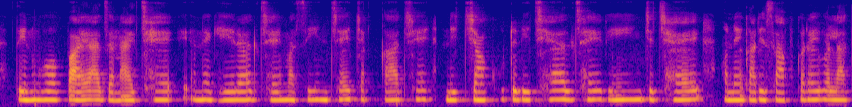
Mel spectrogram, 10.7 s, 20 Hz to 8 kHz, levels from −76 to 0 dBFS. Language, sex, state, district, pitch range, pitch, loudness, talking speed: Maithili, female, Bihar, Samastipur, 230-235 Hz, 230 Hz, -20 LUFS, 135 wpm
